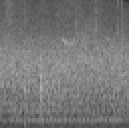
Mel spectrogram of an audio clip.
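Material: Nothing is struck.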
